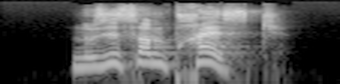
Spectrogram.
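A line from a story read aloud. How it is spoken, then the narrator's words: Encouraging shout. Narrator (French): cria Dumbledore pour encourager les aurores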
